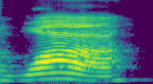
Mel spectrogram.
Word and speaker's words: は: The wa, as a hiragana, is written as the hiragana for ha, but you would say wa.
